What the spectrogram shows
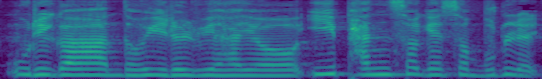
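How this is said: It is read in a polite, gentle tone.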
